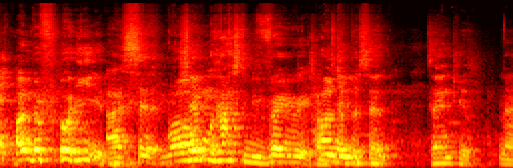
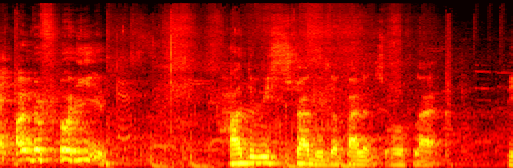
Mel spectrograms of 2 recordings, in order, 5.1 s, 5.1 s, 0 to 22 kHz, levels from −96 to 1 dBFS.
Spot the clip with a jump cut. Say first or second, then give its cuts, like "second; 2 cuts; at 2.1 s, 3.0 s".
second; 1 cut; at 1.0 s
